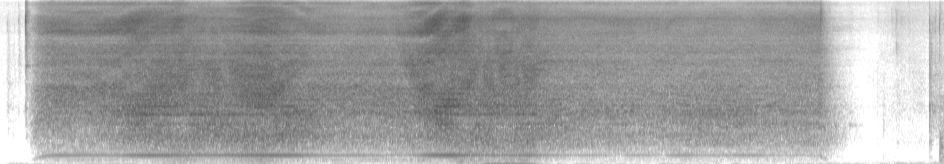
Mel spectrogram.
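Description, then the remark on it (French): A hair dryer blows steadily with a constant motor whine and rushing air, its pitch swelling briefly as it moves, before it abruptly switches off near the end. “Ou alors du sèche-cheveux.”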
